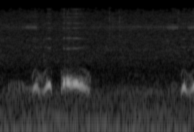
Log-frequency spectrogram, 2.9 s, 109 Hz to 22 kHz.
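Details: Decoy spotted dove from Trà Vinh (Long Đức), 'giọng tiểu' voice style, 22 February 2021: a wavering two-part coo runs into a drawn-out descending croon, and a fresh coo phrase begins at the end over low rumble.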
